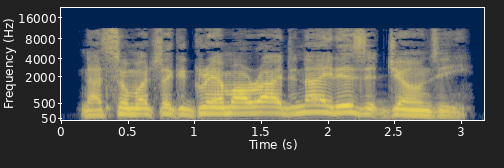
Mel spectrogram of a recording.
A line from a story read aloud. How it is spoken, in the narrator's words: He shouted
